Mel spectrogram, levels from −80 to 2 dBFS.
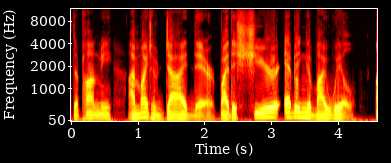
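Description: Throughout the speech, the signal is driven about 6 dB beyond what one stage in the chain can pass, so the loudest peaks are sliced flat. This is hard clipping. Only a small share of the waveform, roughly one sample in fifty, actually hits the ceiling, but each flattened top throws off high harmonics. The result is a brittle crackle and rasp that rides on the louder syllables rather than a constant fuzz.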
